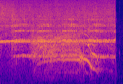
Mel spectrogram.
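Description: A woman's long, high-pitched scream from an old horror film, held steady with a second voice sliding downward near the end.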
